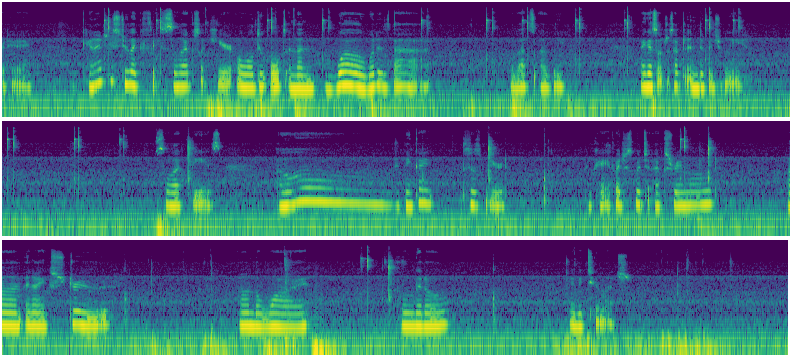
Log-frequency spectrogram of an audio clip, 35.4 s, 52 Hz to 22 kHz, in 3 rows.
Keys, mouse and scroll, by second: 1.6 click, 2.4 click, 4.0 alt+click, 4.9 click, 6.4 alt+click, 7.4 click, 7.9 alt+click, 8.7 click, 9.4 click, 10.6 shift+click, 11.0 shift+click, 12.0 shift+click, 13.0 shift+click, 13.6 shift+click, 14.7-17.8 middle drag, 19.4 middle click, 20.3-21.0 scroll down 1, 21.0-22.3 scroll down 7, 22.3 click, 22.6-25.6 middle drag, 26.8 e, 29.6-31.7 middle drag, 31.7-32.4 scroll down 1, 32.4 ctrl+z, 33.7 e.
